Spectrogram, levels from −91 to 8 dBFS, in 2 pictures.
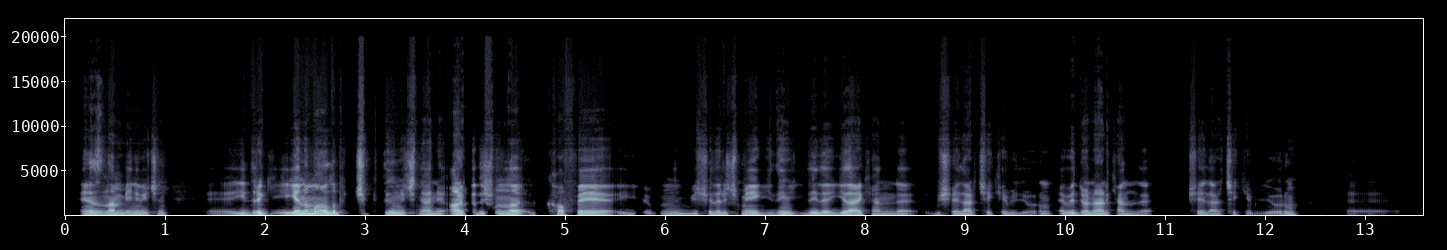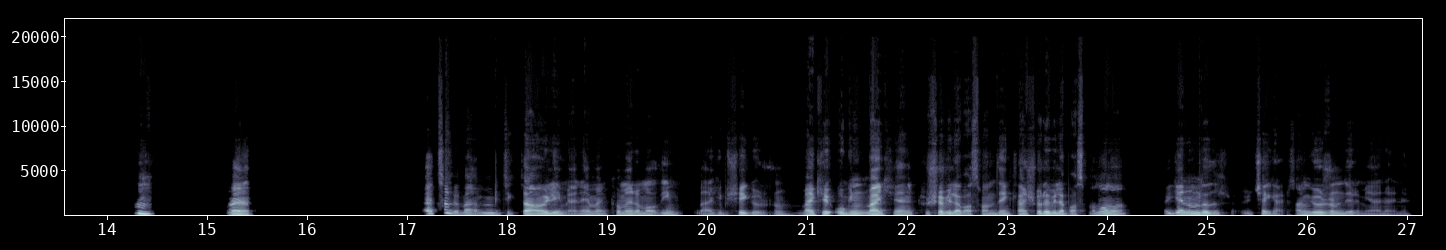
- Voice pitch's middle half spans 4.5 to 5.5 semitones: Yes, average, 4.9 semitones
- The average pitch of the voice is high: No, low, 115 Hz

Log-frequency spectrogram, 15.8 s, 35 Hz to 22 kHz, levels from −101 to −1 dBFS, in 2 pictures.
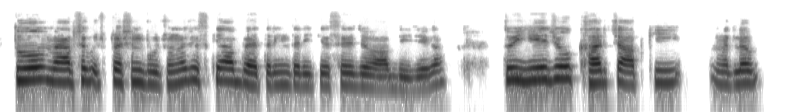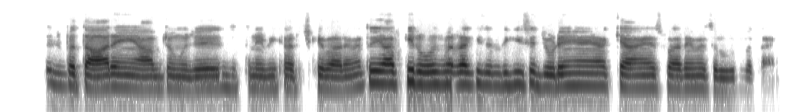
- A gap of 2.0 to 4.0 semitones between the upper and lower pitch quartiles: No, average, 4.7 semitones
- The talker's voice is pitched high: No, medium, 165 Hz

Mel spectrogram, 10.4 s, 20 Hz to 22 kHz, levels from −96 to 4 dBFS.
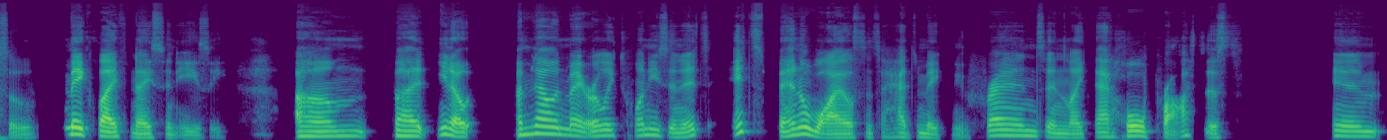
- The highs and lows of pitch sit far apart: Yes, wide, 6.2 semitones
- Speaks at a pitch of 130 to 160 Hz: Yes, medium, 140 Hz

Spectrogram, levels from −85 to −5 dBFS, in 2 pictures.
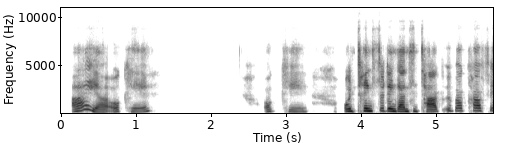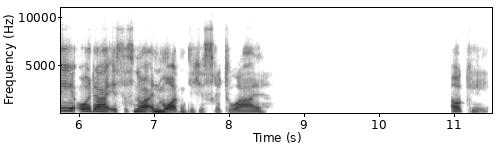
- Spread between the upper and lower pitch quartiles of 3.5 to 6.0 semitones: Yes, average, 4.6 semitones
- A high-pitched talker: Yes, high, 210 Hz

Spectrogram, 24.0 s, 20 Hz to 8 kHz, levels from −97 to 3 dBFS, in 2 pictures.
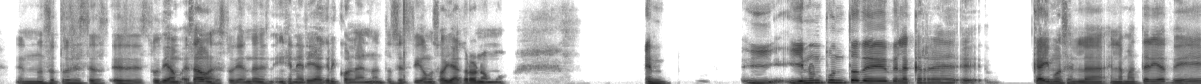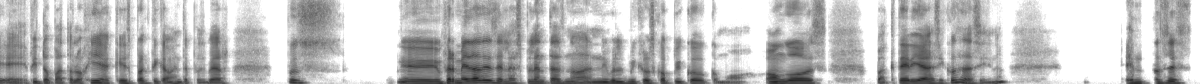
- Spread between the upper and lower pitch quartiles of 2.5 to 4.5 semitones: Yes, average, 3.9 semitones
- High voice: No, low, 135 Hz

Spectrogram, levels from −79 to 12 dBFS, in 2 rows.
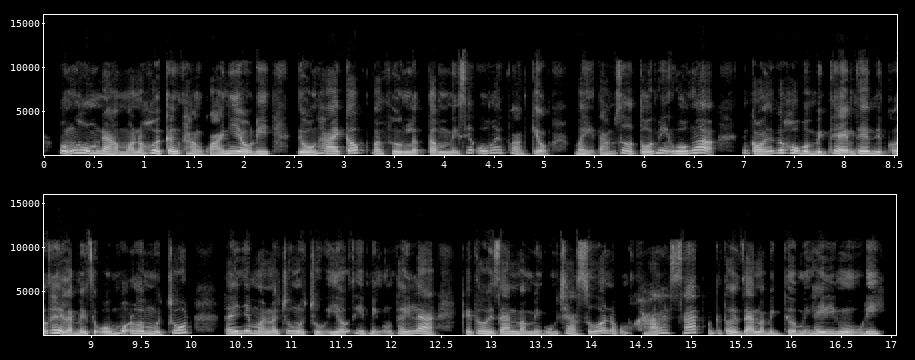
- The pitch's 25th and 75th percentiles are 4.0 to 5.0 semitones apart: Yes, average, 4.3 semitones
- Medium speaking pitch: No, high, 220 Hz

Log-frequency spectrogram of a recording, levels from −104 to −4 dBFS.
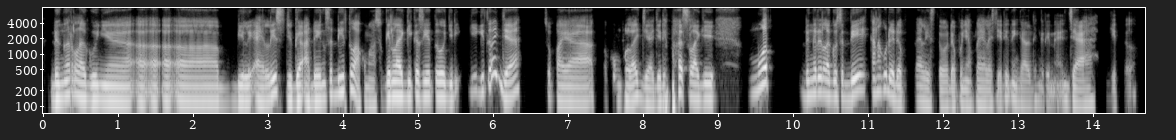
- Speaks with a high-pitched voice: No, low, 130 Hz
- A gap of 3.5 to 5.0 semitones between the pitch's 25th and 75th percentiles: Yes, average, 3.9 semitones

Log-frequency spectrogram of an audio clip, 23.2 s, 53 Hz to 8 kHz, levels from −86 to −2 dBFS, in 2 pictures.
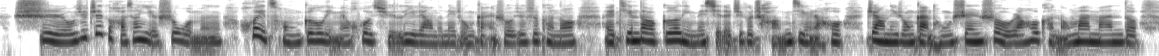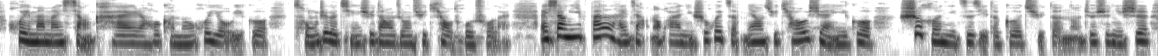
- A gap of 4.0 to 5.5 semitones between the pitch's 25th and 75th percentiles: No, average, 3.3 semitones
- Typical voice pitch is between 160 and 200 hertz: Yes, medium, 185 Hz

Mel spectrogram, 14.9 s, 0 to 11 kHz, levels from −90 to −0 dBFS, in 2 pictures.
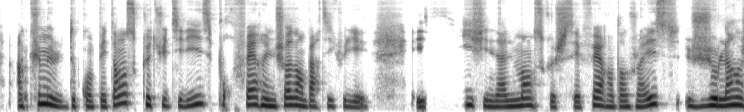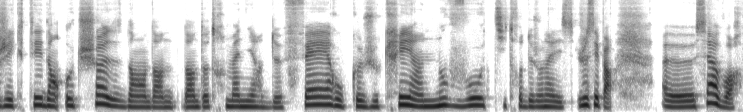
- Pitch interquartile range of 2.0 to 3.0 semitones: No, average, 4.1 semitones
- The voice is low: No, medium, 180 Hz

